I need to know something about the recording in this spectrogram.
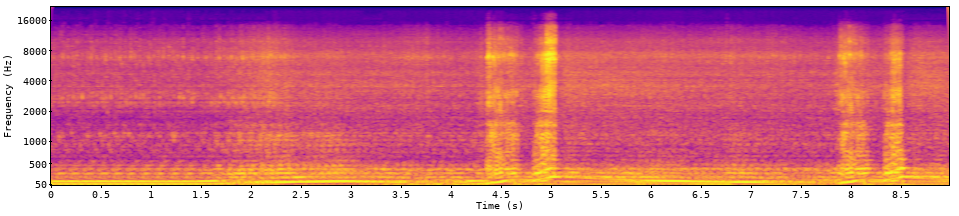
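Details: Dodge Hellcat V8 with the stock active exhaust valves deleted and held fully open by a dummy plug: deep, loud idle with two sharp throttle blips near four and eight seconds, climbing and falling cleanly; healthy.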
